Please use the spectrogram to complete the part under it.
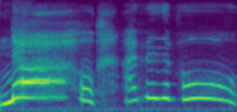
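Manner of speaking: very high, long, stretched-out, drawn-out yelling. Retelling how a friend kept insisting, imitating someone yelling. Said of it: "He was actually yelling like".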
